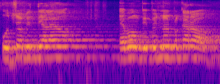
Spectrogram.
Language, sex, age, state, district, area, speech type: Odia, male, 45-60, Odisha, Khordha, rural, spontaneous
